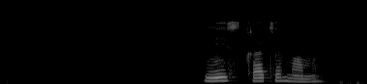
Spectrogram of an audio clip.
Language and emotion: Russian, neutral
